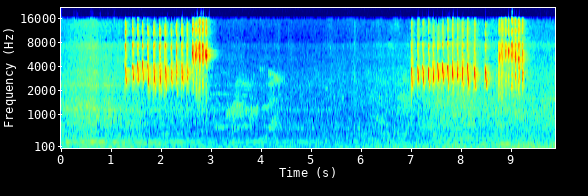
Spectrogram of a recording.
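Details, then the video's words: Greater green leafbird song in 'tembakan' style: a burst of rapid, bright repeated chirps ending in a higher note, a long quiet gap, then two more short bursts of the same fast staccato notes. "Cucak hijau tembakan kapas tembak"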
